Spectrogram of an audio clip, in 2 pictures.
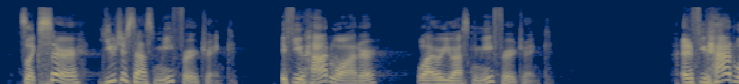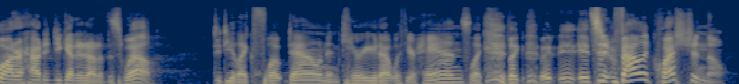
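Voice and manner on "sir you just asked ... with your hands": mocking, sassy, sarcastic tone. Paraphrasing the woman's reply to Jesus: sarcastic, sassy tone. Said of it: "I'm a very sarcastic and sassy person".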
